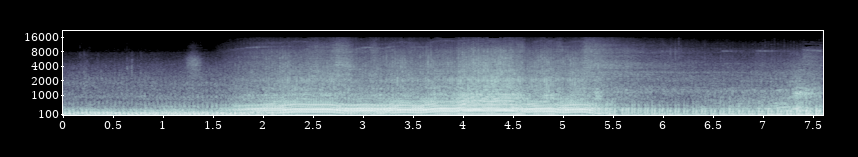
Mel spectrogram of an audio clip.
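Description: Rock bouncer buggy's engine rumbling, then revved hard for about three and a half seconds with its pitch wavering up and down, typical of an engine under heavy load on a steep hill climb, before dropping back to a lower rumble.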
